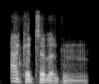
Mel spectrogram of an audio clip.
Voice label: "acotyledon", British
